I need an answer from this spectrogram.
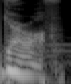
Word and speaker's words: Garroth: Ivy, my name is pronounced Garoth.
